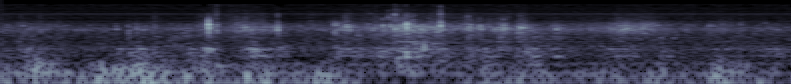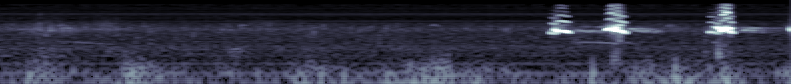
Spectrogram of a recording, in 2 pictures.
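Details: Nesting osprey on a boat house roof near Hog Island, Maine: after several quiet seconds of faint background, three loud, sharp, high-pitched chirps ring out in close succession.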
